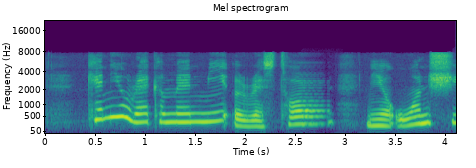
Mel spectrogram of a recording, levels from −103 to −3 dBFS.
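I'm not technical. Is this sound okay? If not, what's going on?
No. From 2.57 to 2.98 s the speech turns smeared and hazy. That is AAC frame loss with concealment: about a quarter second of compressed audio went missing, and the player patched the gap by stretching what it last heard.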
